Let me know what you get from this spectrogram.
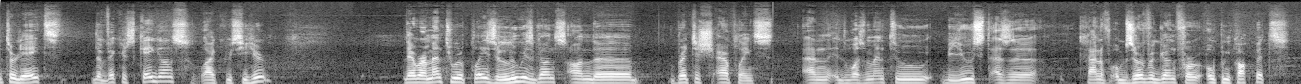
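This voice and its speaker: A man's voice: medium pitch, warm tone. A man co-hosting, explaining casually and repeating words as he restarts. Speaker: co-host.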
